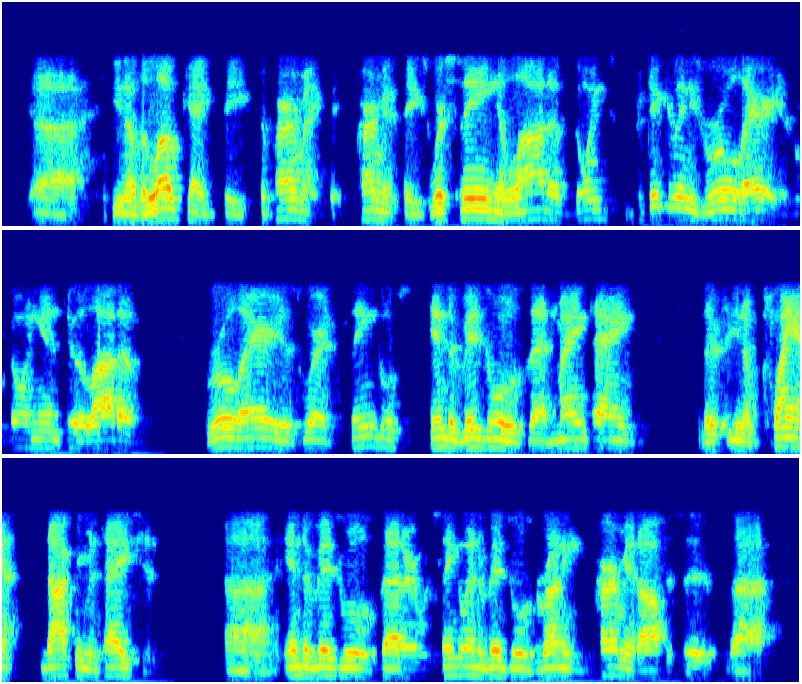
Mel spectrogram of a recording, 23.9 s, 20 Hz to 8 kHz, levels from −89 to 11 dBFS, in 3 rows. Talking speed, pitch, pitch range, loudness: 130 wpm, 115 Hz, 110-130 Hz, -24 LUFS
